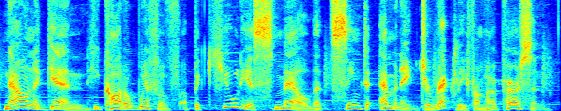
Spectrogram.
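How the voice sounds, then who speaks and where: Husky, expressive woman storyteller. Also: deep voice, moderate pace, faint music behind. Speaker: story narrator. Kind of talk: expressive literary narration.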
